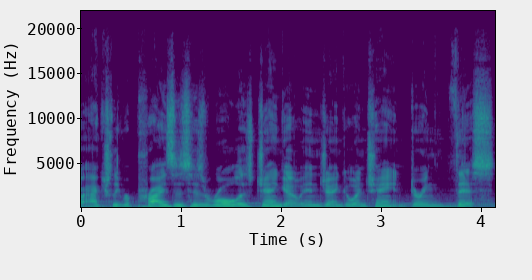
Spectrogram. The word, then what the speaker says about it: Django: reprises his role as Django in Django Unchained during this scene. The D is silent.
